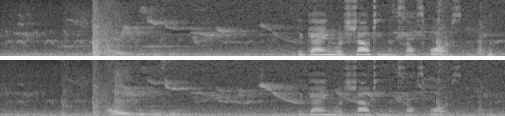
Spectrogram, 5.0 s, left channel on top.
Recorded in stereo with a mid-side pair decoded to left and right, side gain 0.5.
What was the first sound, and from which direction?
Tape being pulled, 40° right.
